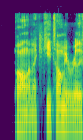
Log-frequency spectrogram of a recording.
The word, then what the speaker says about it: Palahniuk: He told me a really funny story about Chuck Palahniuk. Is that how you pronounce it? Palahniuk. Palahniuk.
